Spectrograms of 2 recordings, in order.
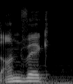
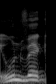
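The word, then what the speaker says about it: Undvik: defeat by the way i do realize that jalmar says unvic geralt and most other characters say unvik so i guess i'll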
